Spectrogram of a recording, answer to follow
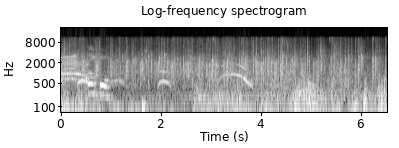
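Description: Audience applauding and cheering at the end of a song. The band's last held notes die away about a second in, leaving clapping with a couple of rising-and-falling whoops from the crowd.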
